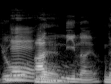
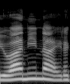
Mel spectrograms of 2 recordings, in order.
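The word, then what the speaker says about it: Ioannina: 요안니나요? – 네. 네네. – 요안 N이 두 개라서 제가 그렇게 하는데 그들은 그냥 요아니나 이렇게 발음을 네네. 할 거예요.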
